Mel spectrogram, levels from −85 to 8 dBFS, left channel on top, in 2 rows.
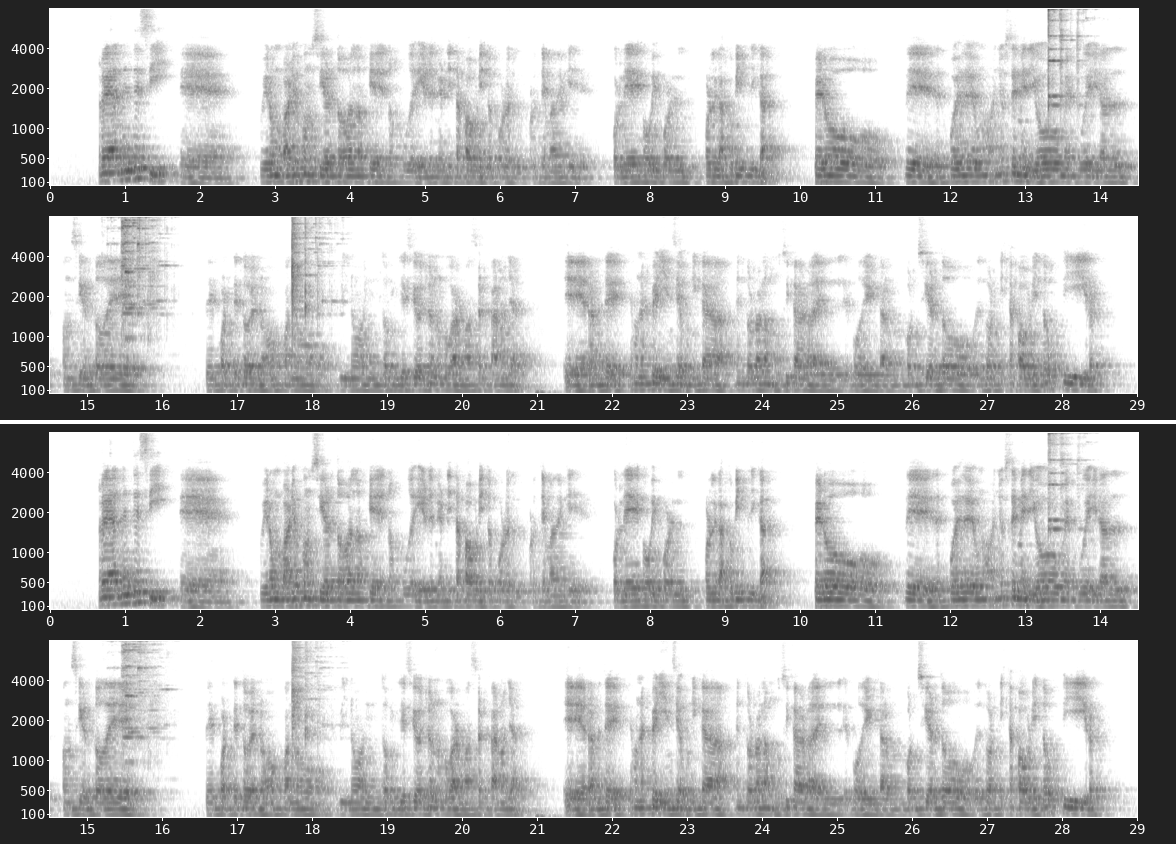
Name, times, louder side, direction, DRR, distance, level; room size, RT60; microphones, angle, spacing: voice 1, 0.6-2.4 2.8-5.2 5.5-7.1 7.5-9.5 10.2-11.1 11.4-14.4 14.7-15.7 16.6-20.7 21.3-27.1 27.4-28.4, right 1 dB, 35° right, -2 dB, 2.1 m, -32 dB
Shatter, 13.3-14.0 15.2-16.2 17.7-18.7 21.0-21.1, left 8 dB, 50° left, 0.8 m, -32 dB
12.5 x 5.5 x 3.5 m, 0.73 s
head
